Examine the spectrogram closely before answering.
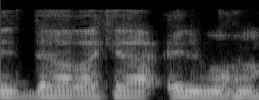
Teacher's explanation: وأصله تفاعل على تدارك، ولقرب التاء والدال في المخرج أدغمت التاء في الدال فصارت الكلمة مبدوءة بدال مشددة، يعني مبدوءة بساكن، فجلبت همزة وصل قبلها فقيل الدارك.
